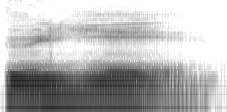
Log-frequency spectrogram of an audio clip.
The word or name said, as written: Heuliez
